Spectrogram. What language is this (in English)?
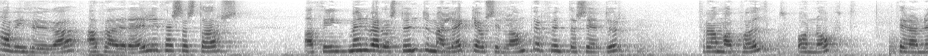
Icelandic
